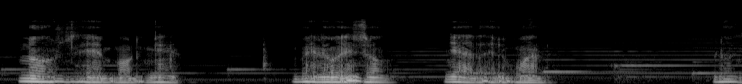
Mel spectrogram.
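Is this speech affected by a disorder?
Yes: ALS; late stage, near death.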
